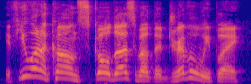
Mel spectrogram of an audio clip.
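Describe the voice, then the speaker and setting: Cocky, high-pitched wisecracking radio DJ. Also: male voice, very animated, fast talker, a bit bright. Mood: showy, teasing. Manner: theatrical, sarcastic, punning showman patter. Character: cocky, wisecracking young male late-night radio DJ. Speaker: radio host.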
